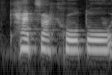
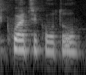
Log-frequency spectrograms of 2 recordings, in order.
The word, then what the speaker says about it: Quetzalcoatl: Like on the Quetzalcoatl, you guys are saying it's Quetzalcoatl or Quetzacoatl. It's Quetzalcoatl. I know it's Scythe Kronos, I say Scythe Kronos, it's easier for me to remember.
